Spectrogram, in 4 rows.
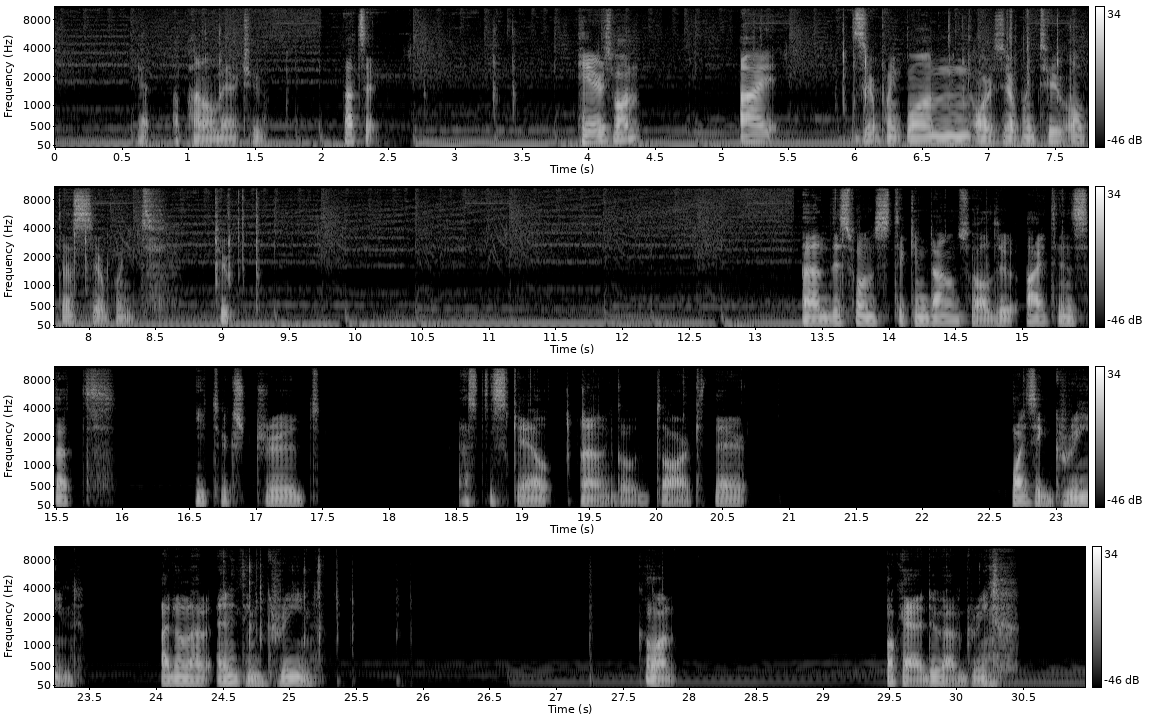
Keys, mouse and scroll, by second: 0.0 click, 0.3 middle click, 1.0 Tab, 1.5 middle click, 3.2 Tab, 5.0 i, 7.4 alt+s, 11.0 click, 12.1 middle click, 13.0 shift+middle click, 14.4 i, 16.2 e, 18.2 s, 19.2 a, 19.4 g, 23.6 click, 24.6 ctrl+z, 25.2 ctrl+z, 25.6 ctrl+z, 26.3 middle click, 27.2 shift+middle click, 28.2 click, 28.4-30.8 middle drag, 30.6 g.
